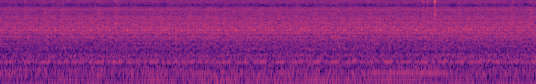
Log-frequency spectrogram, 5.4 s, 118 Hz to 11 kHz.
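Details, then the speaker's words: BMW E60 525i 3.0 petrol N53 after replacing the faulty ignition coil: steady, even idle, starts well, no shaking or strange noises, no more misfire fault codes; the coil was the cause and the misfire is fixed. "if it goes well, it starts well it does not shake it does not have strange noises"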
